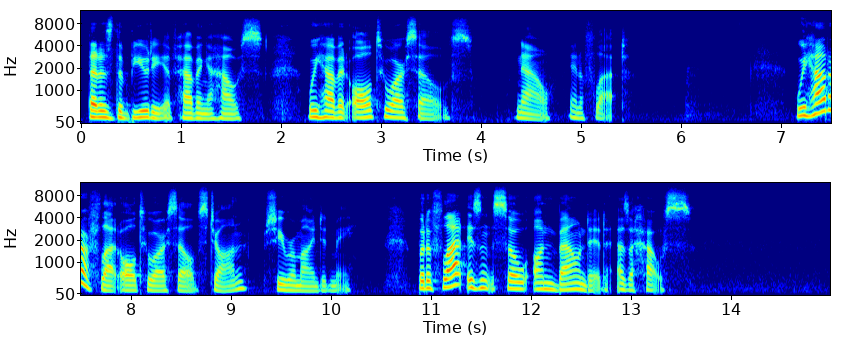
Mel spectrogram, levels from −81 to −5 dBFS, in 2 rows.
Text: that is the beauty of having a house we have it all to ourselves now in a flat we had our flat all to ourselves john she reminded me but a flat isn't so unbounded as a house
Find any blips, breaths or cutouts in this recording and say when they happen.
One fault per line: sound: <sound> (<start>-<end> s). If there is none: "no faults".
no faults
